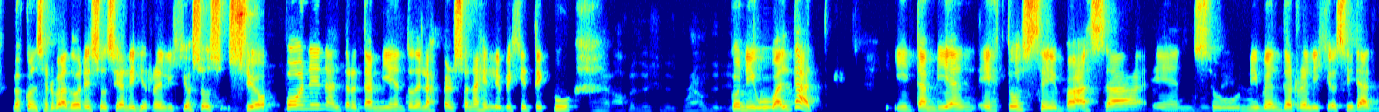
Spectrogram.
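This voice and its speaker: A woman simultaneously interpreting a health training webinar, speaking in halting phrases with pauses and self-corrections. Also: mid-range voice. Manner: halting delivery with pauses and restarts.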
